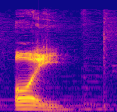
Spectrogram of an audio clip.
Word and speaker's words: hoy: So the letter H, when it's by itself, makes no sound. Hola, hoy.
